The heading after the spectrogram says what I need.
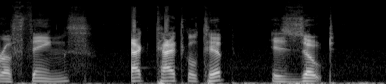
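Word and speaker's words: Zote: any other number of things tactical tip is zot it's a soap it's spelled Z z o te I believe it's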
